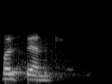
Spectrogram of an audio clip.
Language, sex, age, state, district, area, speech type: Telugu, female, 30-45, Andhra Pradesh, East Godavari, rural, conversation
